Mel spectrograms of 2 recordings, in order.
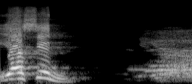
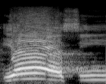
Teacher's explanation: bila sebut Sin hujung tu jangan tutup bibir kadang-kadang ada saya perhatikan Yasim tutup bibir pula kenapa tutup bibir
